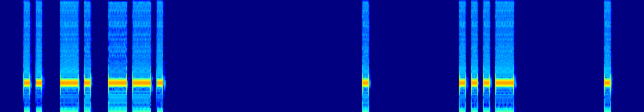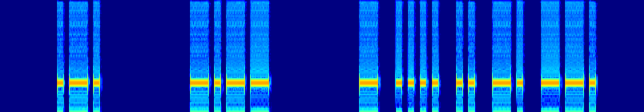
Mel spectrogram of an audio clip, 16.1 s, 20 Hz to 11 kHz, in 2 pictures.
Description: Morse code, heard as a keyed tone, about 16 wpm, spaced as for 9 wpm, 800 Hz. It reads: ING EVERYTHING
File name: Suffixes / Special INGs / Slow With Faster Ings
